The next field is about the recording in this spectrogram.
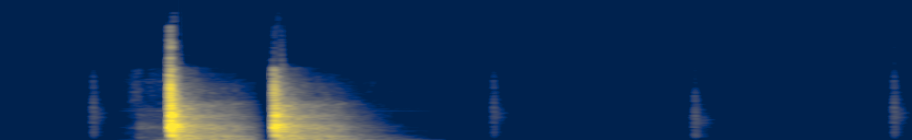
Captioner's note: hard knocking on door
